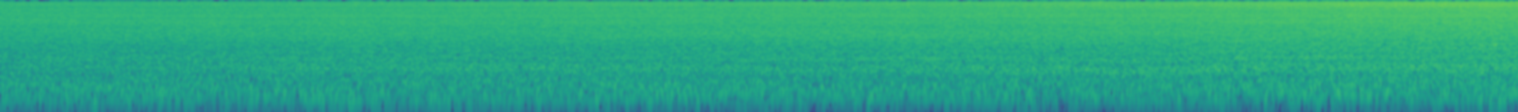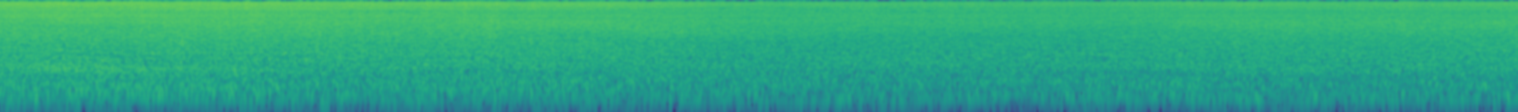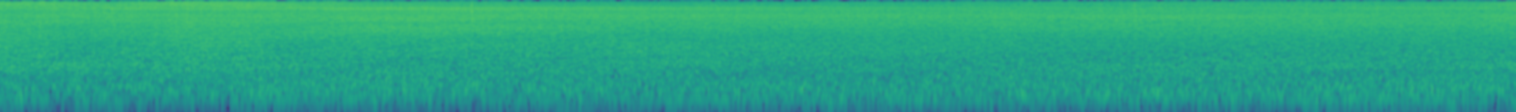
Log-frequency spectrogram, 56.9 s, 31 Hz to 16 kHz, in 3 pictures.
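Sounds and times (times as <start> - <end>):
water rushing over rocks: 0.0 - 56.9.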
